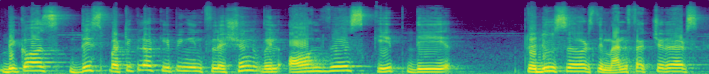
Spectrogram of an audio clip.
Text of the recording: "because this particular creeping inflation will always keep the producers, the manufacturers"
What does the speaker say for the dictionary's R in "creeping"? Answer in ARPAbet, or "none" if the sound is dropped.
none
